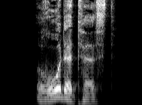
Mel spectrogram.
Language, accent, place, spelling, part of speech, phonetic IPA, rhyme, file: German, Germany, Berlin, rodetest, verb, [ˈʁoːdətəst], -oːdətəst, De-rodetest.ogg
- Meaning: inflection of roden: 1. second-person singular preterite 2. second-person singular subjunctive II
